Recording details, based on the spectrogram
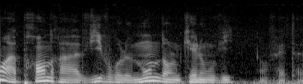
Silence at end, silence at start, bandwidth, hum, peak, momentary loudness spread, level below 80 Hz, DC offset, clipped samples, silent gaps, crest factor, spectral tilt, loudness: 0 s; 0 s; 18 kHz; none; -6 dBFS; 15 LU; -36 dBFS; under 0.1%; under 0.1%; none; 14 dB; -7.5 dB/octave; -21 LUFS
